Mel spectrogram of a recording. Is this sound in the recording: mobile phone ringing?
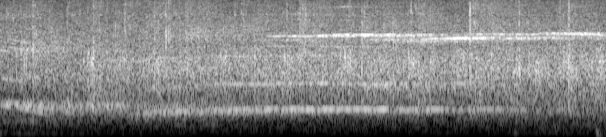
no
